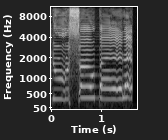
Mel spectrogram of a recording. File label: "you are so", Funky Vocals; USB Soundscan vol.18; AKAI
